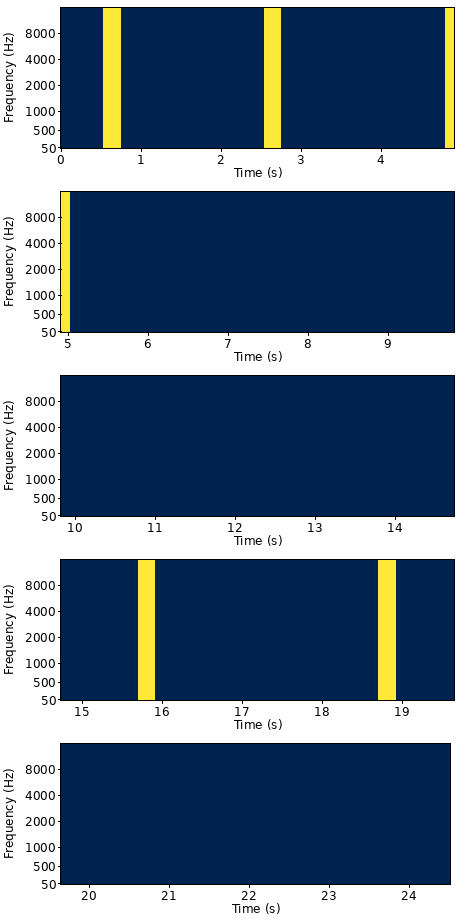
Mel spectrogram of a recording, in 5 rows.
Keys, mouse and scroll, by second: 3.0 scroll up 2, 3.6 scroll up 4, 3.8 shift+middle click, 5.1 shift+click, 7.5 scroll down 6, 8.4 middle click, 8.4-9.0 scroll down 4, 9.4 middle click, 9.7 scroll up 8, 10.2 middle click, 10.6 scroll up 2, 12.6-13.1 scroll down 6, 13.2 middle click, 13.5-14.3 scroll up 4, 13.9 middle click, 15.7 shift+click, 19.8 scroll down 2, 20.7-21.3 scroll down 4, 21.8 scroll down 2, 22.2 middle click, 22.7 scroll down 3, 23.1 middle click, 23.4-24.1 scroll up 9, 24.3 middle click.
